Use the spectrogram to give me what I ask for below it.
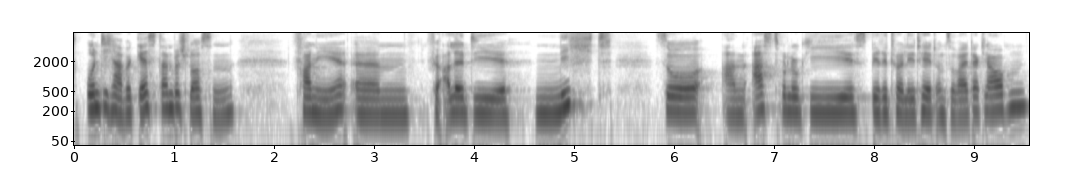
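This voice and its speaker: In a very clean recording with a silent background, a woman speaks at medium pitch and a very slow pace. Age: 30s. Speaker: podcast host and life coach. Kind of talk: casual monologue. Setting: at home on sofa under a blanket. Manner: animated.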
